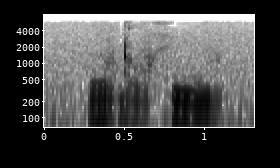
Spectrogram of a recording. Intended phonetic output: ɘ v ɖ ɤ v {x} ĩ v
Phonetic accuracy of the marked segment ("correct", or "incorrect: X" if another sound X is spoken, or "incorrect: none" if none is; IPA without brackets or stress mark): correct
